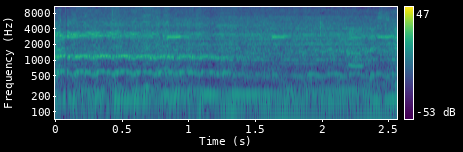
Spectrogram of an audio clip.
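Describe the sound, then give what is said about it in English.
Classical music, played 24/7 by a store owner, plays steadily outdoors outside the store, sustained tones carrying at a moderate level over a low rumble of passing traffic, with no one talking. “As classical music plays, this area is emptier than usual.”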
